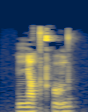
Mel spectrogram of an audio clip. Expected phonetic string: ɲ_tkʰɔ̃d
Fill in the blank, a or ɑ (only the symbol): ɑ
